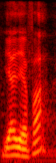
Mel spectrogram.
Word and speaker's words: Yahvah: de Mosé si vous ne prononcez pas yayava car le tout le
